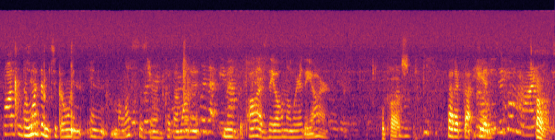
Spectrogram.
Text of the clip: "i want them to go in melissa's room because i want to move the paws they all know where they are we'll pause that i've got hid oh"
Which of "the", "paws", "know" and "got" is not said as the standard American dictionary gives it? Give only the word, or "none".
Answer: none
